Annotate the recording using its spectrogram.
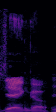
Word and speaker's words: Django: The D is silent. – Yeah. Yeah. It's just Django.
